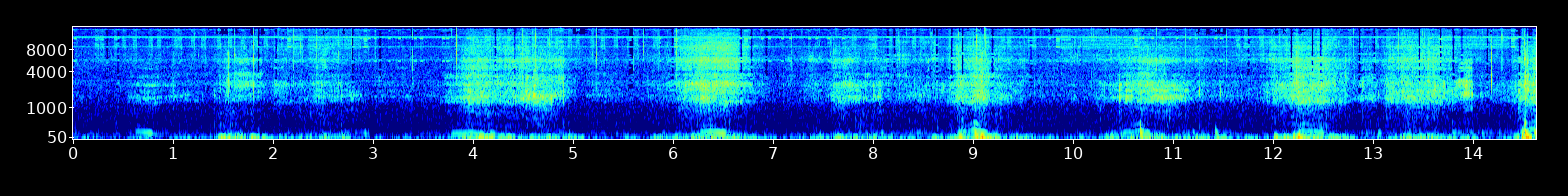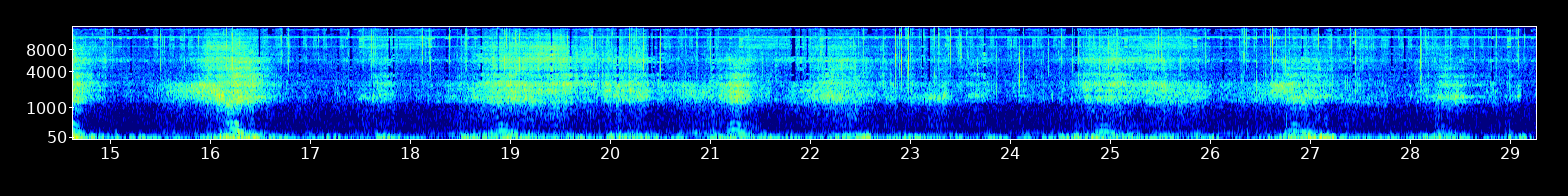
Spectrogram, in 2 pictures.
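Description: Wind buffets a helmet-mounted microphone as a skier descends.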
